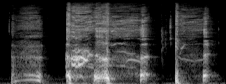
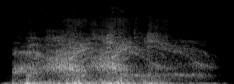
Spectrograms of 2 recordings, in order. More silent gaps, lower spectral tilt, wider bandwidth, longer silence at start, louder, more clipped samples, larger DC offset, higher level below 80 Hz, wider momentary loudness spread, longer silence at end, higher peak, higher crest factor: neither; second, -4 dB/octave vs -6 dB/octave; first, 19.5 kHz vs 9.6 kHz; about the same, 0.1 s vs 0.05 s; first, -16 LUFS vs -27 LUFS; neither; neither; second, -34 dBFS vs -28 dBFS; second, 13 LU vs 17 LU; about the same, 0.15 s vs 0.15 s; first, 0 dBFS vs -8 dBFS; about the same, 16 dB vs 16 dB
